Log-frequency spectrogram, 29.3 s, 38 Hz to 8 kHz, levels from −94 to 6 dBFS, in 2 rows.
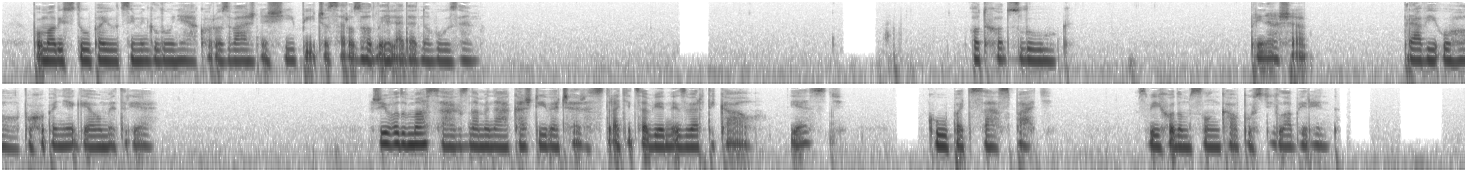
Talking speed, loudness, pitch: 85 wpm, -27 LUFS, 175 Hz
